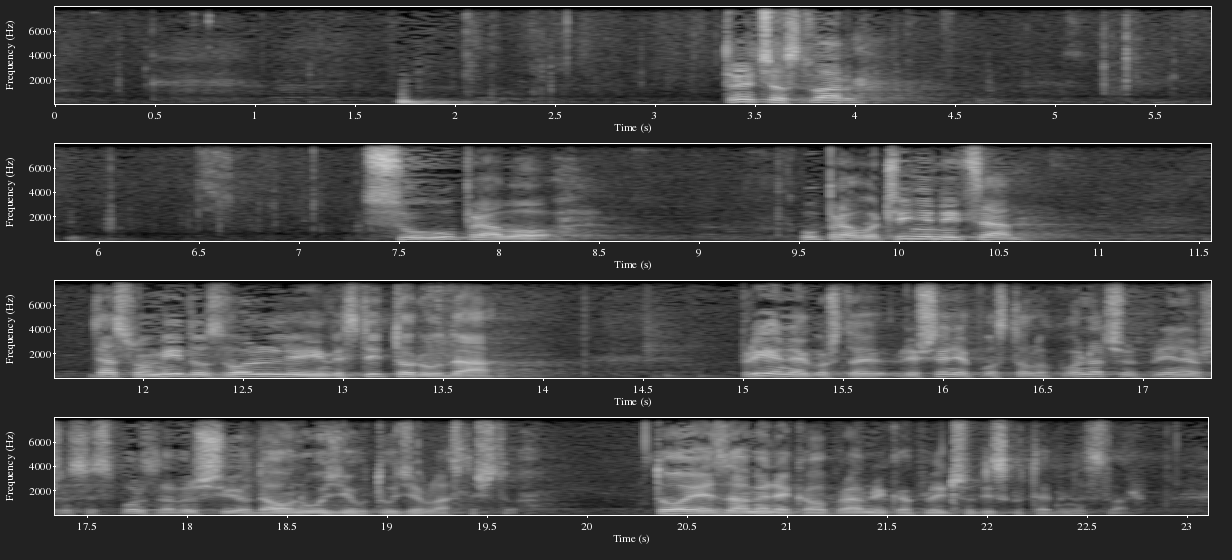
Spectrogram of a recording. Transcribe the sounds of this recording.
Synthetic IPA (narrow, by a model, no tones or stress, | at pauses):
t̪ɾe̞t͡ɕast̪ʋaːɾ | suupɾaʋo | upɾaʋo̞t͡ʃiɲe̞nit̪sa | d̪asmo̞miːd̪ozʋo̞liliːnʋest̪iːt̪o̞ɾud̪a | pɾije̞ne̞ɡo̞ʃt̪o̞je̞ɾjeʃeːɲepo̞st̪alo̞ko̞nat͡ʃnopɾijene̞ɡo̞ʃt̪o̞sespo̞ɾt̪zaʋr̩ʃio̞d̪ao̞ːnuːd͡ʑe̞ut̪uːd͡ʑeʋlˠaːsniʃt̪ʋo | t̪o̞ːje̞zame̞ne̞kaopɾaːʋnikapɾilit͡ʃnod̪isku̥t̪abilnast̪ʋa̰ːɾ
